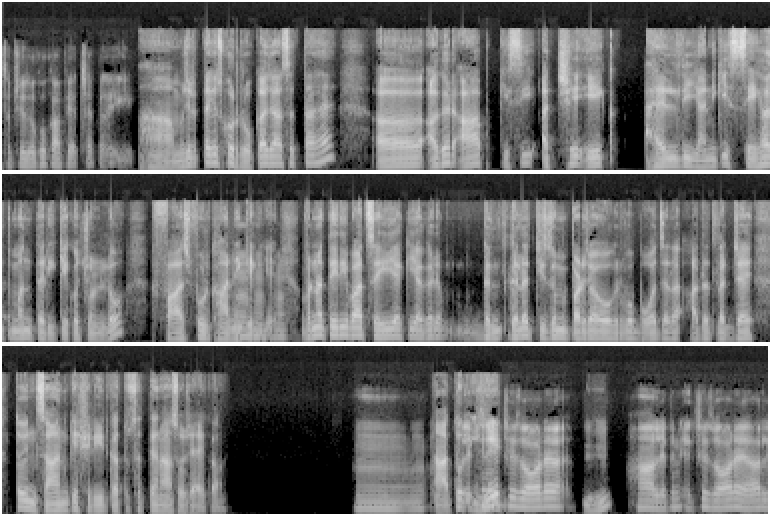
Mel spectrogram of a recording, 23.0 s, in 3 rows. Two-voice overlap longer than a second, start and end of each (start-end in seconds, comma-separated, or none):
none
